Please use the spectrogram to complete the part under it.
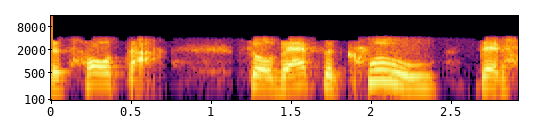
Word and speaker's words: jota: No, it's not. It has the H sound. J is the letter Jota.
